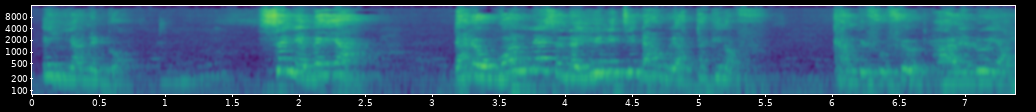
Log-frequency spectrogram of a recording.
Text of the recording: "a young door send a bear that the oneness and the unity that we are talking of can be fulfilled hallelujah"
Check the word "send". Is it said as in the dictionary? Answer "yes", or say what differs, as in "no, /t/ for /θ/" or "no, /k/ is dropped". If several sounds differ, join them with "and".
no, /d/ is dropped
